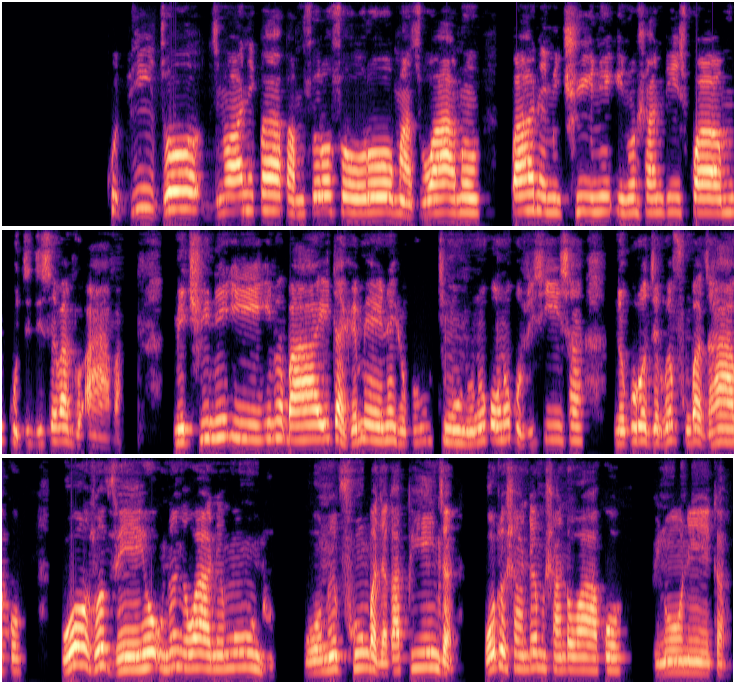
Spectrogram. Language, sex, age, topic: Ndau, female, 36-49, education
